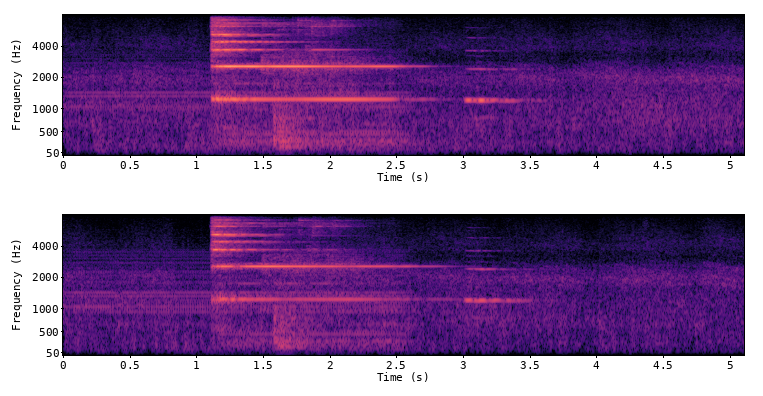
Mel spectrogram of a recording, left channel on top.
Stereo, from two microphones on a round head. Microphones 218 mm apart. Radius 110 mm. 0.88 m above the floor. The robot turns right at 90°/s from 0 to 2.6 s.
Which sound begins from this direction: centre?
A flute, at 3.0 s.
